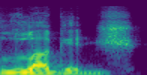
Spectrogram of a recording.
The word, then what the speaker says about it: luggage: And let's look at the pronunciation of luggage. Luggage. That's right, folks. Baggage. Rima con bridge.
